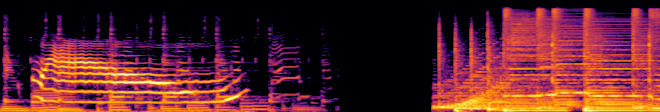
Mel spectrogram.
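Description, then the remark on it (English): Puss the cat gives one long, drawn-out meow that wavers and rises at the end, followed by a short silence and then a loud, busy wash of sound. “Am I better than a mill or a donkey? Of course, Puss.”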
